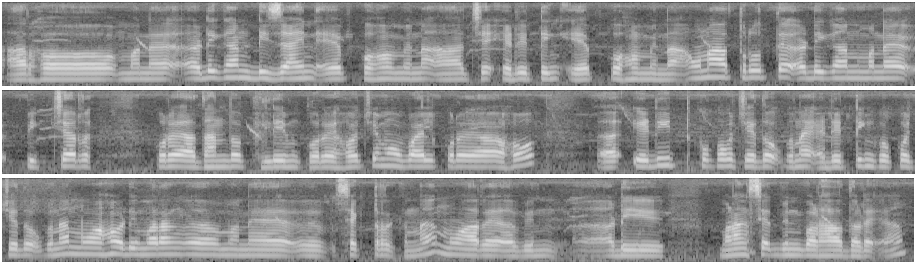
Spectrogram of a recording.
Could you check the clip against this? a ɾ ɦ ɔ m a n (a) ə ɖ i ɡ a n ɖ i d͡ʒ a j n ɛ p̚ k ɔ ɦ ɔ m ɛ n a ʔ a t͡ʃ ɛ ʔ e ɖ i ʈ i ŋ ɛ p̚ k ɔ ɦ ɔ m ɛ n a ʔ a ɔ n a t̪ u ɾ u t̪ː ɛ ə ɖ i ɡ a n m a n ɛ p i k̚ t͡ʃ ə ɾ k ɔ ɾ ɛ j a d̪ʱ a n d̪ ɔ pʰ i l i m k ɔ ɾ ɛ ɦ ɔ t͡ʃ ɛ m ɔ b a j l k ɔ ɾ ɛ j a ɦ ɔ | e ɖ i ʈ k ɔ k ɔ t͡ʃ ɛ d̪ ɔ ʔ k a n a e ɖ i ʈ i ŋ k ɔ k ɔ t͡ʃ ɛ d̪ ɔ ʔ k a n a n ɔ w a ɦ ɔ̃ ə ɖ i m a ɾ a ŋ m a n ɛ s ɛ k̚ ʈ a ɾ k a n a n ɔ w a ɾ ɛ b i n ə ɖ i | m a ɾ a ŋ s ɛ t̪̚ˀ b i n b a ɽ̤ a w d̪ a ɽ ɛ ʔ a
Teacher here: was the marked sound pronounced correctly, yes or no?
no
